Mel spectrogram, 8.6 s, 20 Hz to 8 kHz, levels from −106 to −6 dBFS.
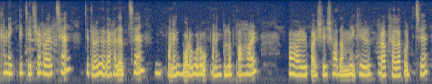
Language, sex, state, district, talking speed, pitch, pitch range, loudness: Bengali, female, West Bengal, Malda, 140 wpm, 275 Hz, 255-305 Hz, -18 LUFS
